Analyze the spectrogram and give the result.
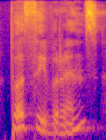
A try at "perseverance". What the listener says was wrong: No, I'm sorry, perseverance. Perseverance. See, in English, you put all the emphasis on the first syllable. In French, you put all the emphasis on the second syllable. So if you say perseverance, that's a wrong way of reading it in English. It's perseverance. Perseverance.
